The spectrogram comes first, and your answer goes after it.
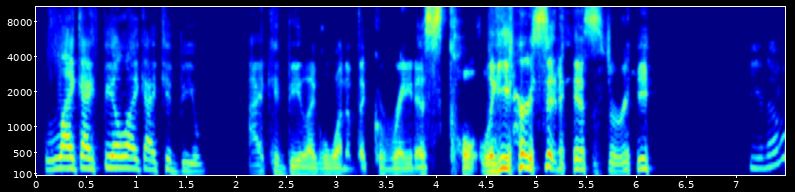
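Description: A man's voice: on the high side, very animated, slow, pauses often, no echo. A man co-hosting a podcast in casual chat. He rambles, giggles and trails off mid-thought. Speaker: podcast co-host.

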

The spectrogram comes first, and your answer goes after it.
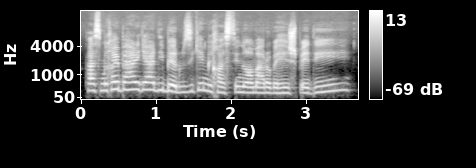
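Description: A woman voicing a calm, reserved young café waitress who asks polite, matter-of-fact questions in an audiobook. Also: fairly high pitch, natural voice. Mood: composed. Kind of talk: audiobook character voice.

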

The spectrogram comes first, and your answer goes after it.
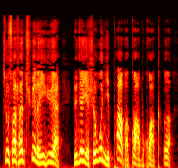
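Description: A man's voice: high-pitched, very animated, brisk, breathy edge, no room sound, studio quality, full character voice. A man voicing a doting, fussy old grandfather in a comic family audio drama, scolding yet affectionate. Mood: fond.

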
